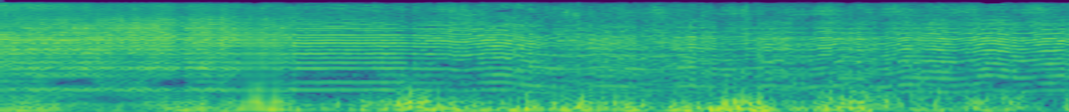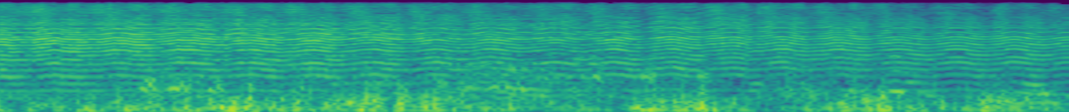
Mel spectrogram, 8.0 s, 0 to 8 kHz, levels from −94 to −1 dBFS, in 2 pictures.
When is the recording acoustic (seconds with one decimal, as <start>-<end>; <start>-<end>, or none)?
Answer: 1.1-8.0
